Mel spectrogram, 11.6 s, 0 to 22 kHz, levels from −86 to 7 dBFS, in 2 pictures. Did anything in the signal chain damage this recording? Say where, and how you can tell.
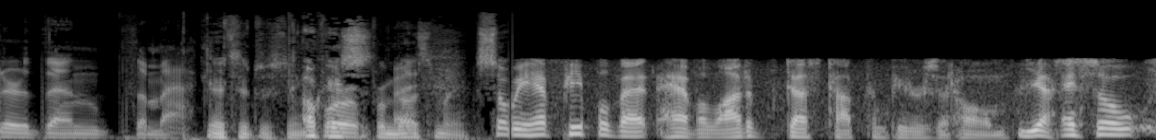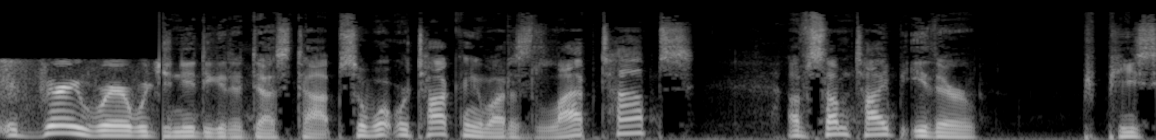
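Yes. At the capture stage, from 2.54 s to 6.60 s, the sound turns dull and boxy with nothing above 3.8 kHz, after a 20 ms gap. A level shift of around 5 dB and a new noise floor roughly 30 dB down suggest the input likely switched to a poorer device.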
